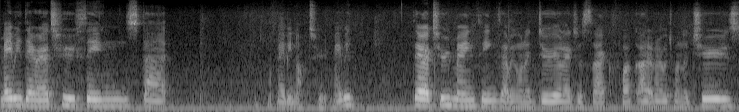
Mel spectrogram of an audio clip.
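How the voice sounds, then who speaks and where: Soft-spoken, a woman talks with lively intonation at a fairly low pitch. Her voice carries an audible room echo. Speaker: tarot reader. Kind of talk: tarot reading. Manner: halting.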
